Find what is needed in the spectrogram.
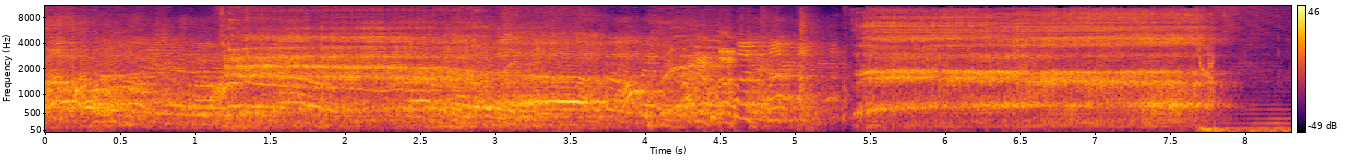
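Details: Woman (Jodie) burping: a long, loud, drawn-out belch followed by a second sustained burp, music in background; prolonged burping.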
